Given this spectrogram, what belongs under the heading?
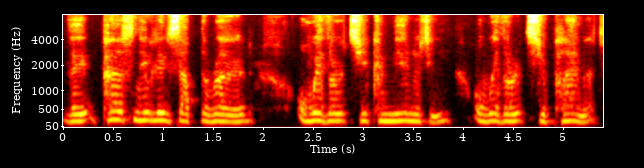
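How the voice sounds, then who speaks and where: A woman's somewhat breathy, medium-pitched voice with a dark, mellow tone and flat, monotone intonation. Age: 70s. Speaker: moral philosopher, author. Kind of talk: interview. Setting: podcast. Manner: halting.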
